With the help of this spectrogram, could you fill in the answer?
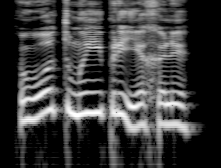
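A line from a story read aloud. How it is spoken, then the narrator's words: Cheerful exclamation. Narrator (Russian): бодро воскликнула тетушка Симпрония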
